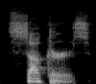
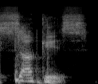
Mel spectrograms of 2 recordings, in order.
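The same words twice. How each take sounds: First: It is said in a general American accent. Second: It is said in a New York accent. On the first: "Like the rest of the United States says" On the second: "but in New York they say"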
